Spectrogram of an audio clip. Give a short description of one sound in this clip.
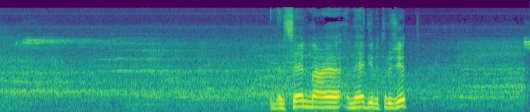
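Players' voices murmur faintly in a large echoing hall.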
